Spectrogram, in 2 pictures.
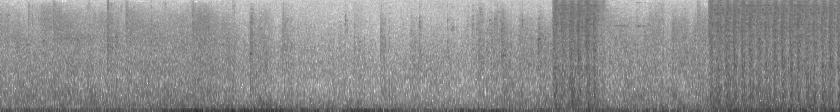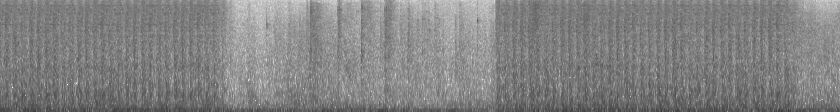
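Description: Video game gunfire rattles on continuously in dense, rapid bursts, a sustained barrage with only brief dips in intensity, heard alone without any talking.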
